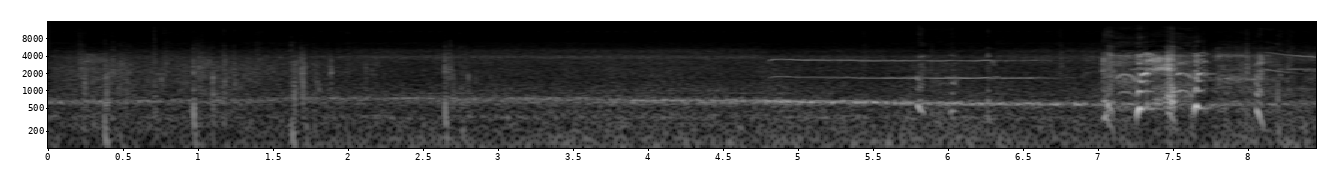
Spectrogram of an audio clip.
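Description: Film background score holding one long note over faint background noise, with scattered light clicks. Near the end comes a short, louder cluster of sharp, bending sounds.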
